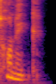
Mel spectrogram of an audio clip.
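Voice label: "tonic", British English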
